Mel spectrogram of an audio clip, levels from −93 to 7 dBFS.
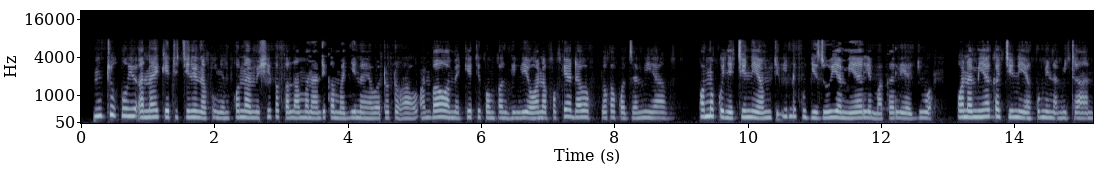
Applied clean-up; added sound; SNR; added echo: neural mask model DeepFilterNet 3.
